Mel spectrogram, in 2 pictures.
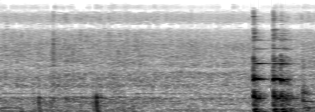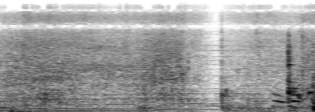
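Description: A spoon stirs cut potatoes through sizzling masala in a pan for potato egg curry, with a steady fry hiss broken by a few sharp metallic scrapes and knocks near the middle, close and fairly loud.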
